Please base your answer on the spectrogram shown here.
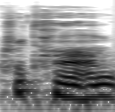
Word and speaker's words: Kratom: and I call it Kratom because that's the correct way it's pronounced in Thailand where it originates Malaysia Thailand and Indonesia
